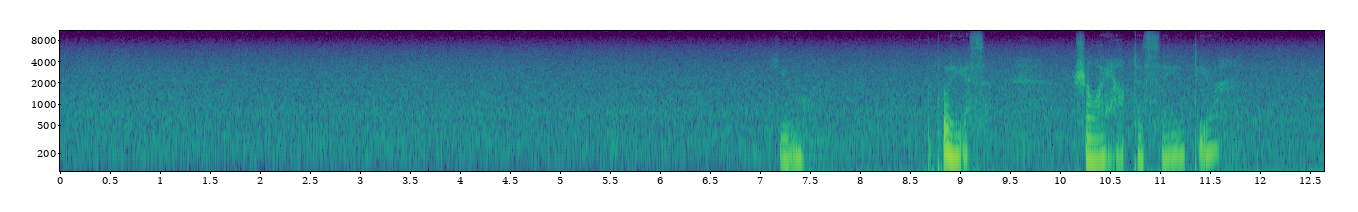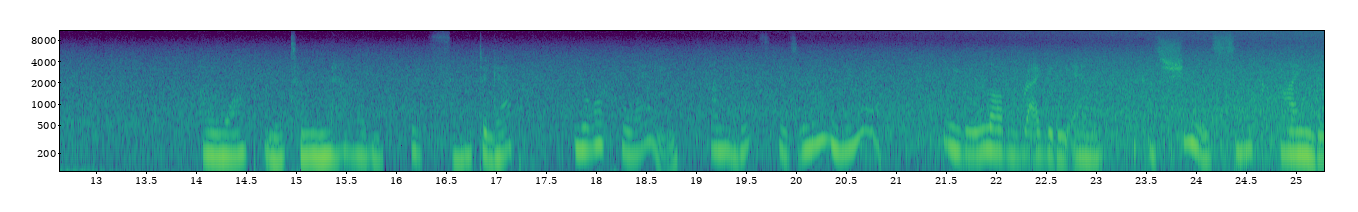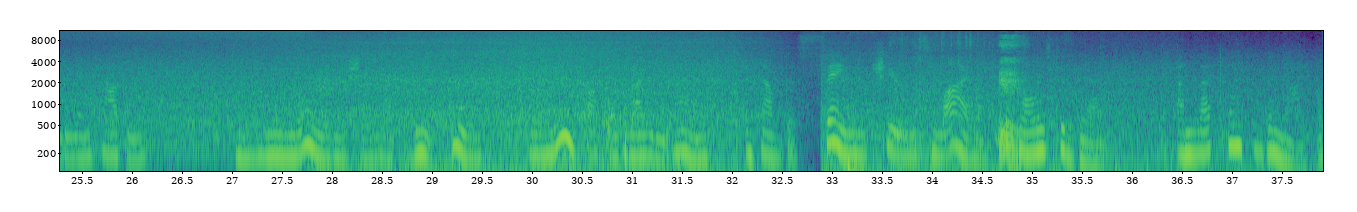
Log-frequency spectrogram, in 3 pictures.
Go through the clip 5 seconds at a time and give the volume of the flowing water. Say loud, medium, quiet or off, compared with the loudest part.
quiet, quiet, quiet, quiet, medium, loud, loud, medium.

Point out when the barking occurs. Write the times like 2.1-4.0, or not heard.
not heard.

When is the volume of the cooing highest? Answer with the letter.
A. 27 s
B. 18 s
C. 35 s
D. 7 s
C.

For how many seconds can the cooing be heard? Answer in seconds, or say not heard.
2 s.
